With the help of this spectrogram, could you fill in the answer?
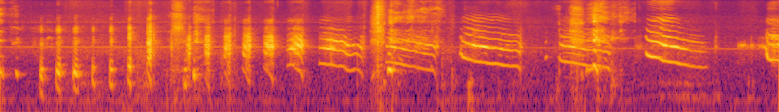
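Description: A parrot squawks, starting with a quick burst of short, clipped calls and moving into longer, harsh, downward-sliding screeches, loud and unbroken by any talking.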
